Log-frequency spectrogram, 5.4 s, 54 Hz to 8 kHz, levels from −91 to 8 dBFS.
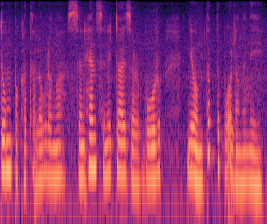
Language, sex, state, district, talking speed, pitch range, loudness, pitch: Mizo, female, Mizoram, Aizawl, 190 wpm, 135-165 Hz, -18 LUFS, 150 Hz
